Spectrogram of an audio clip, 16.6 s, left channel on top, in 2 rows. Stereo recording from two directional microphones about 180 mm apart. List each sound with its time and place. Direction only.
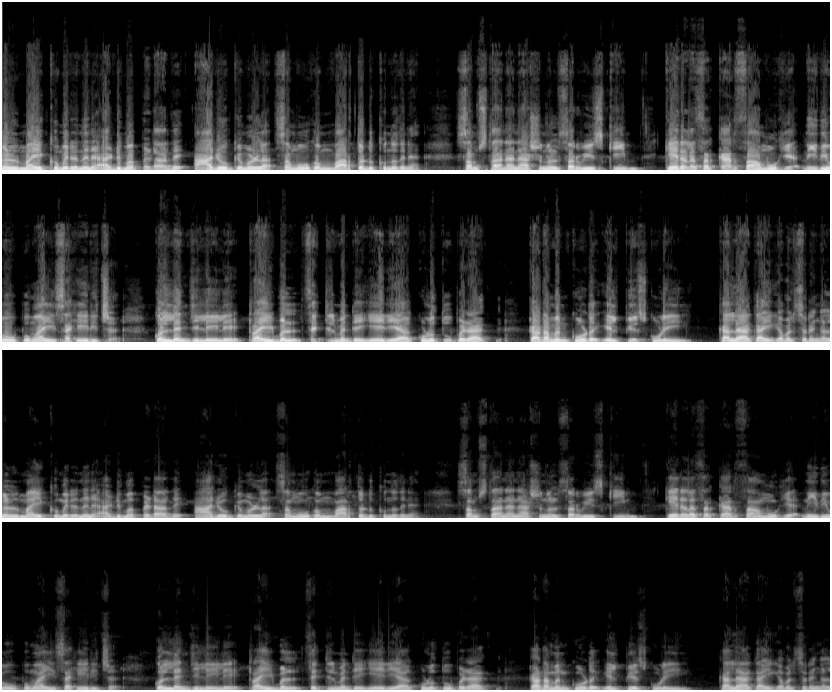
0.0 s speech: 35° left (ahead or behind)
